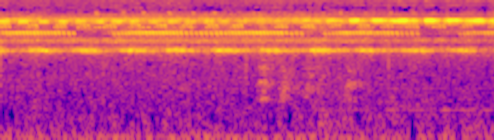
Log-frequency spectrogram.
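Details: Crickets calling at several pitches at once, a dense steady high trill with beaded pulsing, plus a few faint lower croaking notes midway; played as a rat-repelling sound for homes and rice fields.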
